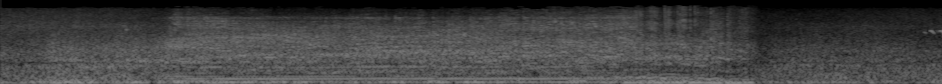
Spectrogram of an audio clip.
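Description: Tyres screech loudly as a car drifts.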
